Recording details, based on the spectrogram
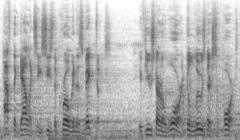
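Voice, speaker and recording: A man's voice: mid-range voice, normal speed, close to an everyday voice. A man playing a firm, level-headed human soldier in a video game, direct and probing. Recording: reverberant hall, music underneath.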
